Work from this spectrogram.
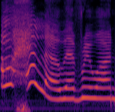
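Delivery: high-pitched social-media presenter voice. Describing their Instagram reels voice, greeting everyone in a high-pitched voice. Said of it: "that kind of high pitched voice".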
